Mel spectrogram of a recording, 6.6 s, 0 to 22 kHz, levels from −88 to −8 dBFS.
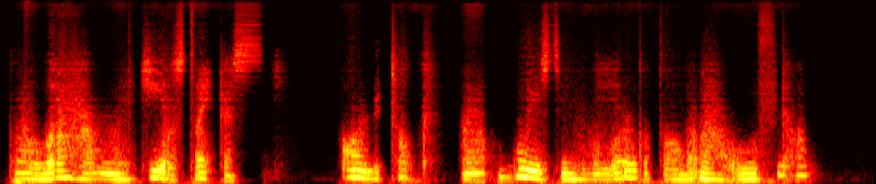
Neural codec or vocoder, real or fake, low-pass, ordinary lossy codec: codec, 44.1 kHz, 0.9 kbps, DAC; fake; none; none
